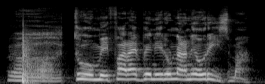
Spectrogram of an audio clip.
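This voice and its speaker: A man playing an exasperated, sarcastic young flatmate in a dubbed comedy sketch, arguing in disbelief. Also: high voice, moderate pace, creaky, noisy background. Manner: incredulous, argumentative.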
